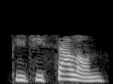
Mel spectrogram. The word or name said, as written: beauty salon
